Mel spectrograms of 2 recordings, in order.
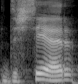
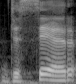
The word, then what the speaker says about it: descer: So for words that have an S before any other consonant in European Portuguese, we have a sh sound. That means that we have pronunciations like descer or crescer instead of descer or crescer. In Brazil, as you may have guessed, people say descer or crescer without the sh sound.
